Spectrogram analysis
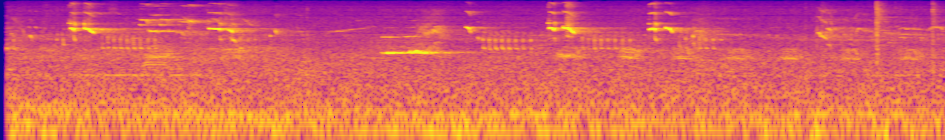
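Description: Jungle babbler giving short, squeaky high chirps in scattered bursts of two or three notes, with one lower whistled note partway through and a faint outdoor hiss.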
